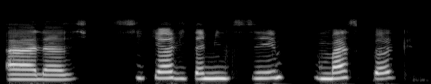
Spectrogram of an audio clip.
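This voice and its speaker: A woman's voice: sits high, steady tone, slow pace, no echo, highs cut off. A teenage girl chatting casually as she shows off her gifts, self-mocking and easily distracted. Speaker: vlogger. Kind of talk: casual haul vlog.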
